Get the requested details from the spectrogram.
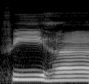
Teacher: சின்ன மது வரதுனால மூணுல இருந்து நாலு அலிஃப் வரைக்கும் நீட்டி ஓதணும்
